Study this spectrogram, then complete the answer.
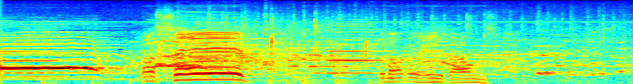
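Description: A small crowd of spectators cheers and shouts outdoors.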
